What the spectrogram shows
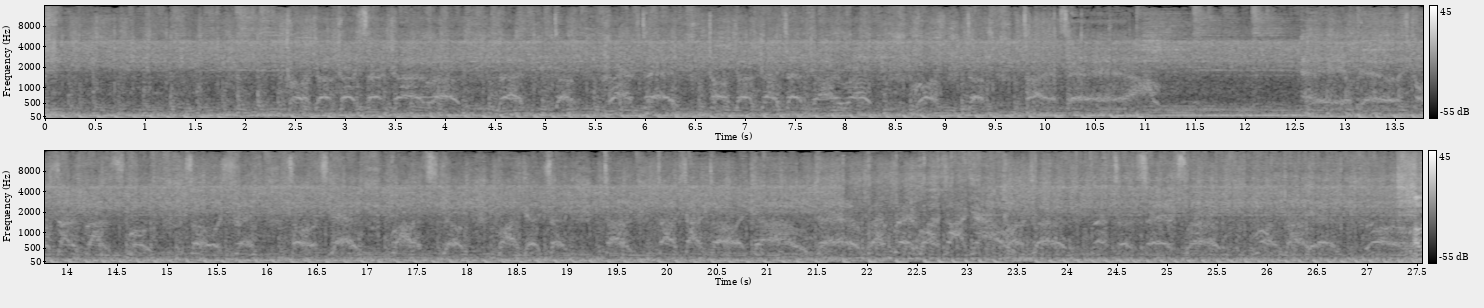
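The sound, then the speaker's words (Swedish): A relentless grindcore metal track blasts at full volume, with fast pounding drums, a wall of distorted guitar and harsh shouted vocals, dipping briefly in the middle before charging on. “kan ju höra …-vibbarna, men det är sången som, eh, som gör att det låter inte riktigt hundra som den”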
